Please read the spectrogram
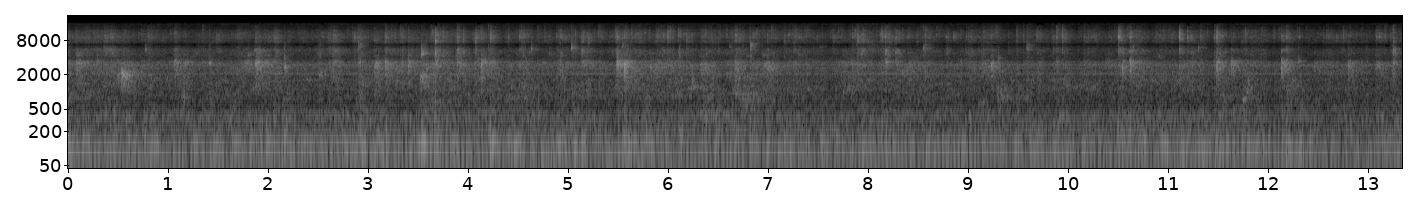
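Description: Water dripping and trickling into shallow puddles on a stone floor: a steady running hiss with irregular drips falling throughout.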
